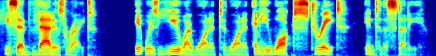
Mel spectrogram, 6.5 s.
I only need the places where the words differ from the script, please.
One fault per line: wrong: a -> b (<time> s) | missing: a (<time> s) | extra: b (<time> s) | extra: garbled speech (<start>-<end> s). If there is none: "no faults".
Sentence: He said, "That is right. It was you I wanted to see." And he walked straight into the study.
wrong: see -> wanted (3.4 s)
